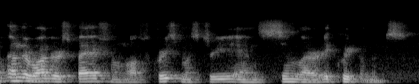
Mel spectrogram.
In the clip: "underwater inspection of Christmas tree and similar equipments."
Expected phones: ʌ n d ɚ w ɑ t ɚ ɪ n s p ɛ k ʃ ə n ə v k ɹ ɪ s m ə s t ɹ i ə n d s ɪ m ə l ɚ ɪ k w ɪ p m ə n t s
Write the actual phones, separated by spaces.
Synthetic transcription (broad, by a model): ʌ n d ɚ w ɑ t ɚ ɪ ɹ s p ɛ ʃ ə n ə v k ɹ ɪ s m ə s t ɹ i ə n d s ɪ m l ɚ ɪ k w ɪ p m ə n t s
